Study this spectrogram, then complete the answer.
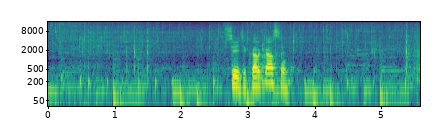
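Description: Fish scraps and a zander head sizzle and crackle in a hot pan, with stirring clatter and a brief louder burst of spattering; a voice speaks briefly over it.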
